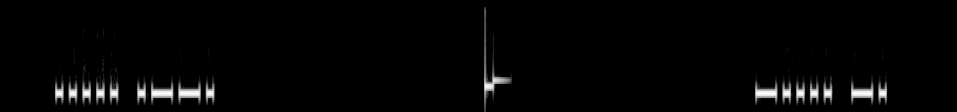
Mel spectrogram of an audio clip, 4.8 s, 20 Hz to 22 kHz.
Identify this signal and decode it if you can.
Morse code, heard as a keyed tone, about 36 wpm, 700 Hz. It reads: 5P 6N
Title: Single-Letter Single-Number 35wpm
